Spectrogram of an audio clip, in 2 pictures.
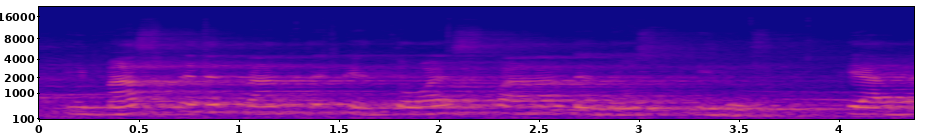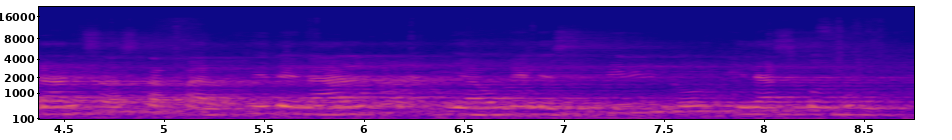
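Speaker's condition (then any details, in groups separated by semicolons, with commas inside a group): No condition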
